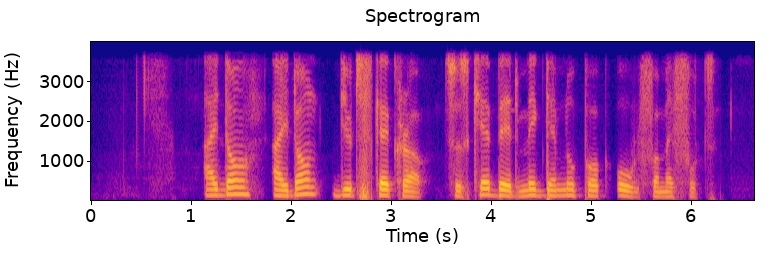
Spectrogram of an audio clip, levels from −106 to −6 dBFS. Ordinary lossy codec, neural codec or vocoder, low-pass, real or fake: none; codec, 16 kHz, 0.7 kbps, FocalCodec; 3.6 kHz; fake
